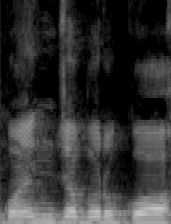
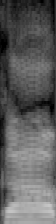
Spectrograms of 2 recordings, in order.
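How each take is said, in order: First: The vowel after the g sounds like 'o'. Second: The vowel after the g sounds like 'a'. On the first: The speaker calls it right. "গয়েন জবর গ হবে" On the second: The speaker calls it wrong. "গা বলা যাবে না"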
